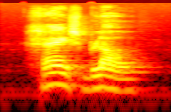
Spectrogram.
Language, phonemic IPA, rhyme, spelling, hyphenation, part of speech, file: Dutch, /ɣrɛi̯sˈblɑu̯/, -ɑu̯, grijsblauw, grijs‧blauw, adjective, Nl-grijsblauw.ogg
- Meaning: blue-grey, grey-blue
